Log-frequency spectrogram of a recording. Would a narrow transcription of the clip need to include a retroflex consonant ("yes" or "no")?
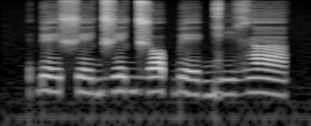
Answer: no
